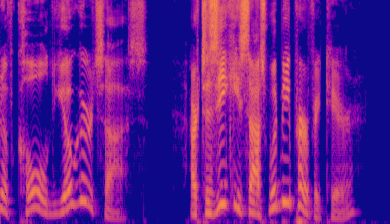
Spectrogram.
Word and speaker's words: tzatziki: cold yogurt sauce our tzatziki sauce would be perfect here although apparently i'm supposed to pronounce it zatziki but that feels awkward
